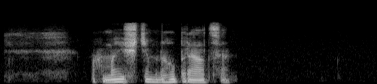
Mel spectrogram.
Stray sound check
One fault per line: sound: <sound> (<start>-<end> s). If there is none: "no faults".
no faults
